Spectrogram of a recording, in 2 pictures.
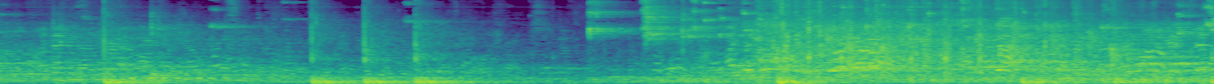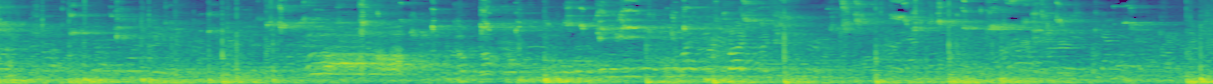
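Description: A basketball bounces on a wooden court in a large echoing gym.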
